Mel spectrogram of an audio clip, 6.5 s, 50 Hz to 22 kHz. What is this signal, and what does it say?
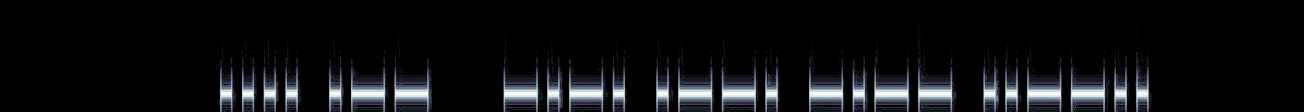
Morse code, heard as a keyed tone, about 22 wpm, 700 Hz. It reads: HW CPY?
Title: Common QSO Phrases 22wpm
